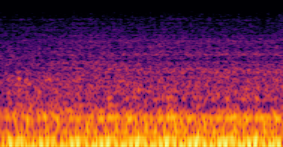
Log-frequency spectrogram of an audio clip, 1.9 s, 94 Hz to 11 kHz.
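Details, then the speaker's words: 2018 Camaro ZL1, supercharged LT4 V8, long-tube headers after fixing gasket exhaust leak that ticked: deep smooth idle, light clicking is injectors, different from previous ticking; no puffing from headers, engine healthy. "but you do hear a little clicking that's the injector's working uh the clicking that I had before was completely different"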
